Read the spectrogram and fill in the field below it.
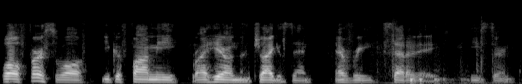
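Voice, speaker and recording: A man appearing as a guest on a gaming podcast, chatting in an animated, playful way. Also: lowish voice, normal speed, muffled recording. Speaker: guest streamer. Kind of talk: casual chat.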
